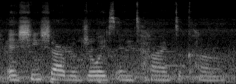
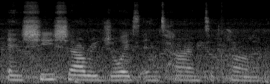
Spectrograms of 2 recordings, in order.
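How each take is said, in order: The two takes are said the same way.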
